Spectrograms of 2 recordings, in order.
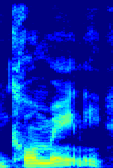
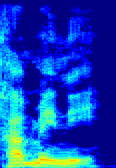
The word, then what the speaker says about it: Khamenei: They say Khomeini. That's not Khomeini. Khomeini is the guy that he succeeded. Okay, it's Khamenei. Americans see a K and they go Khomeini.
